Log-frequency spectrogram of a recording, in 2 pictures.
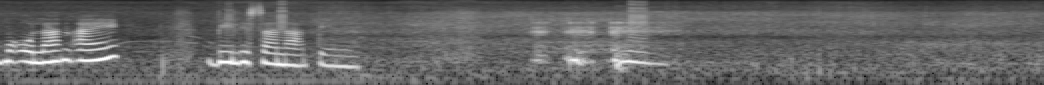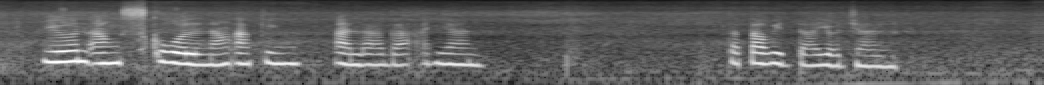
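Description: A woman talks with animation while walking outdoors.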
